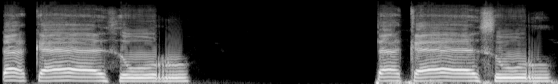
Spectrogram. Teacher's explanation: র কে ওয়াকফুর ক্ষেত্রে সাকিন করে ফেলবো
